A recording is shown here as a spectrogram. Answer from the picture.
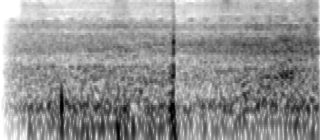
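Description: Noisy outdoor street background with a couple of sharp snaps as a large flex banner is ripped down by hand.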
